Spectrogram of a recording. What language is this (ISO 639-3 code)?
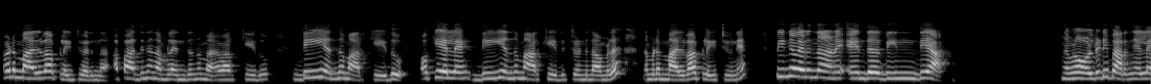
mal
